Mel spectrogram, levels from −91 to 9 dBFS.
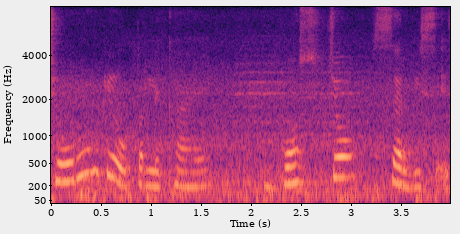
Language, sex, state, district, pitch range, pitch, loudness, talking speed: Hindi, female, Madhya Pradesh, Dhar, 195-300 Hz, 240 Hz, -16 LUFS, 120 wpm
